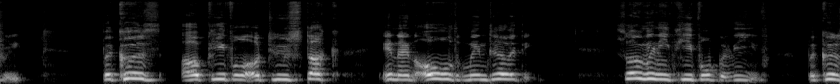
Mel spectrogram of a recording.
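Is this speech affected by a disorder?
Yes: quadriplegic cerebral palsy.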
